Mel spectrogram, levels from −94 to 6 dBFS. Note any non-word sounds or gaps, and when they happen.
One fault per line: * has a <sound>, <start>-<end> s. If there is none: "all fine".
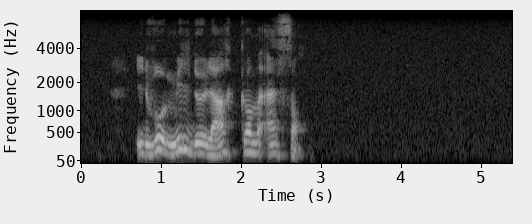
all fine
